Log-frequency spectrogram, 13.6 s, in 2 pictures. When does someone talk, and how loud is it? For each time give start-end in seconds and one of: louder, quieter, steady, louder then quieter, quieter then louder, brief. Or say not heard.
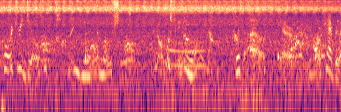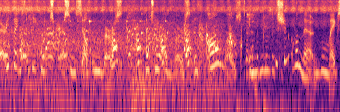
0.0-13.5 steady.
